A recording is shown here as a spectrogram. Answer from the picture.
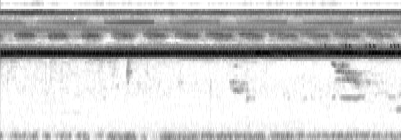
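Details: Crickets at night in a remote rural spot: a dense, constant high trill with a rhythmic pulsing overtone, and a few faint short chirps from other callers. Low rumbling wind-like noise sits underneath.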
